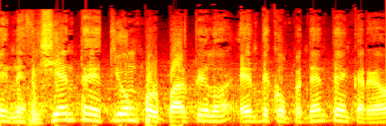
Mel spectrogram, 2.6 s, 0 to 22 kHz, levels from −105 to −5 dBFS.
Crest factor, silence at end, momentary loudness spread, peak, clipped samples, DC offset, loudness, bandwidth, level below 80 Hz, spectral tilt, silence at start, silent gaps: 12 dB; 0 s; 4 LU; 0 dBFS; under 0.1%; under 0.1%; -11 LUFS; 17 kHz; -46 dBFS; -4.5 dB/octave; 0 s; none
